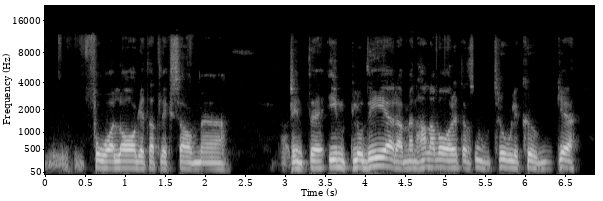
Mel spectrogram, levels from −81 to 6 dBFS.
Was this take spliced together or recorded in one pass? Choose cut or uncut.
cut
